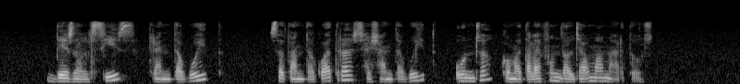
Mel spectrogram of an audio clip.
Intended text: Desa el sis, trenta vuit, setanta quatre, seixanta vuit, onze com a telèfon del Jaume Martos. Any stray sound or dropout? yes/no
no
